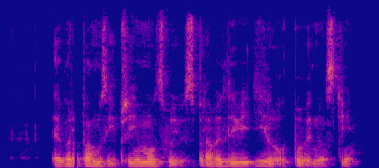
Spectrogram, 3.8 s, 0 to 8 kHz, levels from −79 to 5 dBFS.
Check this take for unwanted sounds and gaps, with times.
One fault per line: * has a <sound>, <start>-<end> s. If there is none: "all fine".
* has a dropout, 0.7-0.8 s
